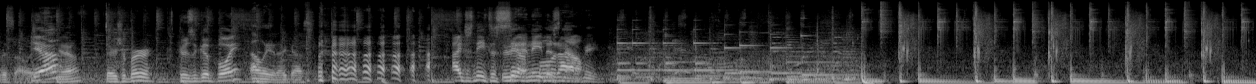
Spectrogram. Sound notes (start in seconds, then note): 3.1 laughs; 6.0 island music; 8.5 funky music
